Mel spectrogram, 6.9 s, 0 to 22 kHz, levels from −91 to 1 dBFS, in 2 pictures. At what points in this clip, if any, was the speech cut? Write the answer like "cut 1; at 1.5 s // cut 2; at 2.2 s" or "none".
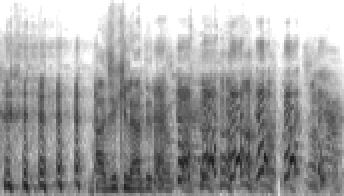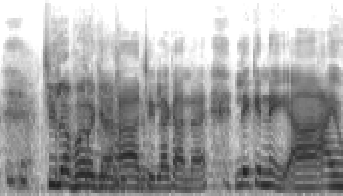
none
